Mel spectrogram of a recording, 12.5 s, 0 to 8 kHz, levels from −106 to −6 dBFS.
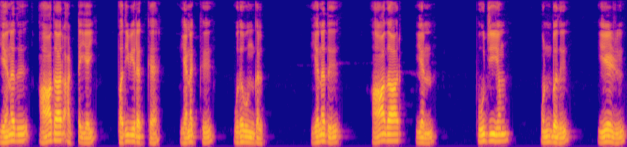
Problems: background sounds at intervals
